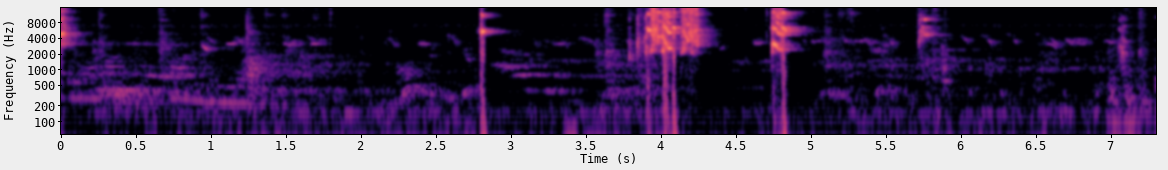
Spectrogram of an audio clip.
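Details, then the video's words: Morning chirps from PB Violet and Euwing Gold Opaline Fischer's lovebirds: a single sharp note, then two loud harsh bursts, over a soft background of low murmurs and faint warbles. "Lovebird Chirping Sounds - PB Violet Fischer & Euwing Gold Opaline Fischer"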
